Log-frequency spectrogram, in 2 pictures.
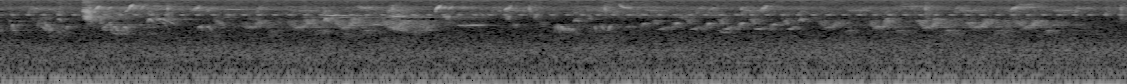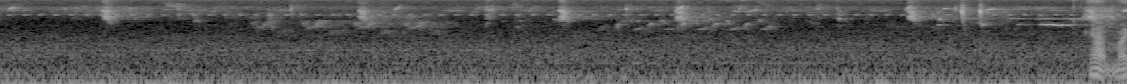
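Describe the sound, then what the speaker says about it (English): Birds chirp and call steadily in the upper register over a constant low rumble of a passing train, with no voices. "those birds sound good and the train's going through"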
